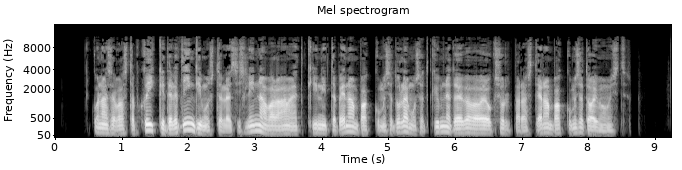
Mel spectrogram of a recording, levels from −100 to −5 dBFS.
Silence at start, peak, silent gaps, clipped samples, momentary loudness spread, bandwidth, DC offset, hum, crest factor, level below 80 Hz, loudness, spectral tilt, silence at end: 0.6 s; 0 dBFS; none; under 0.1%; 9 LU; 11.5 kHz; under 0.1%; none; 18 dB; -52 dBFS; -18 LUFS; -5 dB/octave; 0.7 s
